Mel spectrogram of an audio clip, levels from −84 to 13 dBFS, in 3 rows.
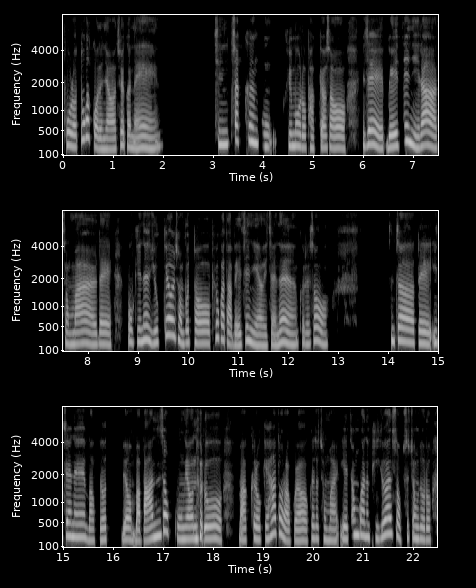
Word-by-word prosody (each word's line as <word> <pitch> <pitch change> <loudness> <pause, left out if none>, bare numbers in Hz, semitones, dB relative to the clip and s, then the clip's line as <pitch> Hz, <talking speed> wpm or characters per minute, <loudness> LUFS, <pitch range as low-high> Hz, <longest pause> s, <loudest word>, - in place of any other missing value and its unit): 보러 225 -3 +2
또 330 - 0
갔거든요, 175 - 0
최근에. 180 - -1 1.1
진짜 250 +6 +1
큰 285 -4 +3
공 210 +1 -4 0.3
규모로 220 -3 +1
바뀌어서 190 0 0 0.3
이제 225 -5 +2
매진이라 220 -1 +3
정말 195 0 0
네. 190 -1 -1 0.3
거기는 225 +2 0
6 215 +1 -3
개월 335 0 +3
전부터 205 -4 0
표가 280 -3 -1
다 190 -5 -2
매진이에요, 180 0 -1
이제는. 185 +2 -1
그래서 190 -1 -3 1.2
진짜 230 -3 +3
네. 200 -2 +1
이제는 235 0 +1
막 185 -1 -3
몇 195 +1 -1 0.3
며 200 0 +1
마 - - +3
만석 250 - +3
공연으로 210 0 +2 0.3
막 195 - -1
그렇게 205 -1 -2
하더라고요. 185 - 0
그래서 215 -1 -3
정말 190 -2 -4
예전과는 245 +4 +1
비교할 255 +8 +1
수 260 - -3
없을 225 +2 -8
정도로 200 -2 -1
210 Hz, 255 characters per minute, -23 LUFS, 190-235 Hz, 1.2 s, 큰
